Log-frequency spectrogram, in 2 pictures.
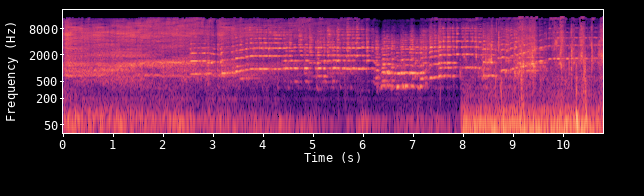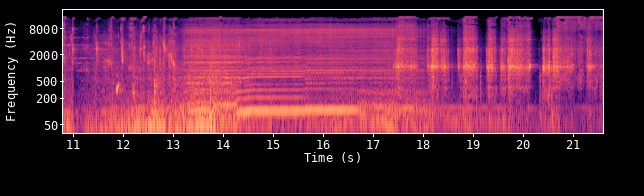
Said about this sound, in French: Alors, vous aurez reconnu successivement craie sur tableau, violon débutant, hein, première année, on espère pour lui, porte qui grince, mastication, aspiration à la paille dans un verre presque vide.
